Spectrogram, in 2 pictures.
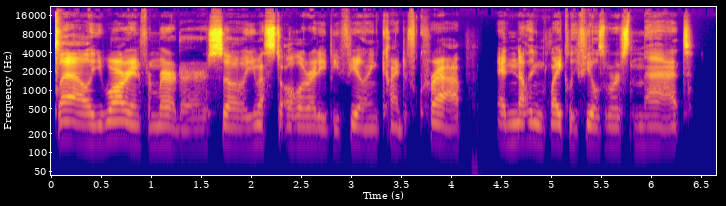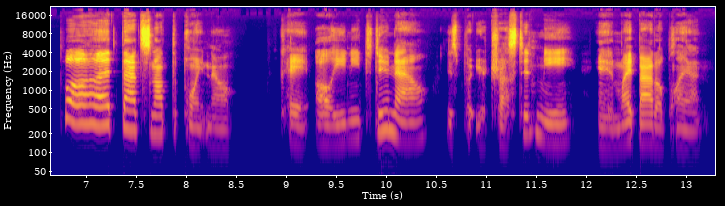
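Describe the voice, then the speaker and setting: Man playing a bright-voiced peppy young femboy barrister. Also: medium pitch, normal speed, clear, resonant tone, no echo, clean studio sound, natural voice. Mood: peppy, flustered.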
